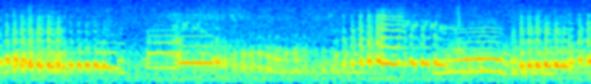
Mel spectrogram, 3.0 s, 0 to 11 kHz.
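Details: A flock of Sandhill Cranes calls close to shore at sunrise on a roughly 19°F December 2021 morning at Bosque del Apache National Wildlife Refuge, New Mexico. They give overlapping rolling, rattling bugles in a steady chorus, with a few higher, cleaner honk-like notes mixed in.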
